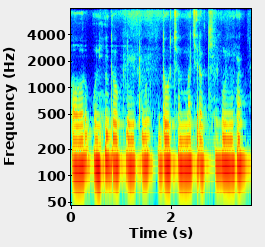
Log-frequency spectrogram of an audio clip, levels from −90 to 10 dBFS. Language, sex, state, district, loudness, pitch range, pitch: Hindi, male, Uttar Pradesh, Lucknow, -13 LUFS, 130-135 Hz, 130 Hz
